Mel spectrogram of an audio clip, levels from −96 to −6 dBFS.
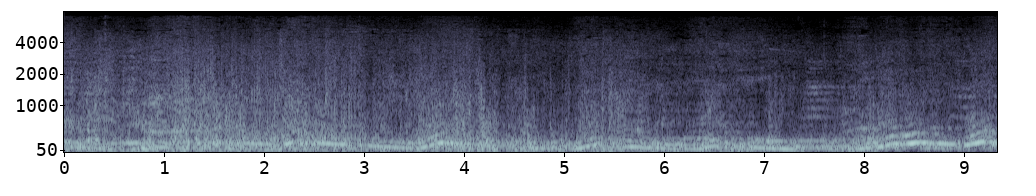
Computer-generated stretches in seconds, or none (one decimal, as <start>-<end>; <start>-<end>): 0.0-1.1; 5.6-7.0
